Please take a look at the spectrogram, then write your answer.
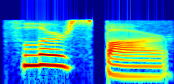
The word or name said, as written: fluorspar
